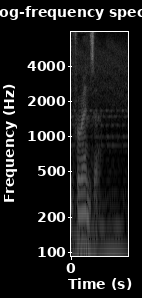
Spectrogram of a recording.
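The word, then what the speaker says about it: Firenze: till the end Florence the Italian city is pronounced in Italian Forenza is the capital of Tuscany Central Italy built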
